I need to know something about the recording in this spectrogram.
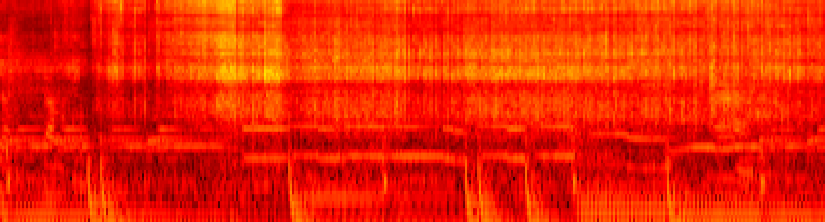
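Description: Steady gas hiss from an aerosol can whose nozzle is held in the neck of a rubber balloon, filling it, from about a second in until shortly before the end, over background music.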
